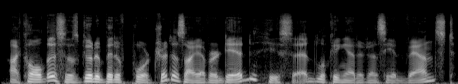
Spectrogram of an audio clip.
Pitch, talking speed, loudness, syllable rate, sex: 110 Hz, 275 wpm, -21 LUFS, 6.0 syllables/s, male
